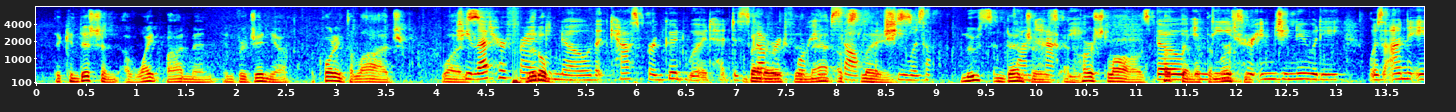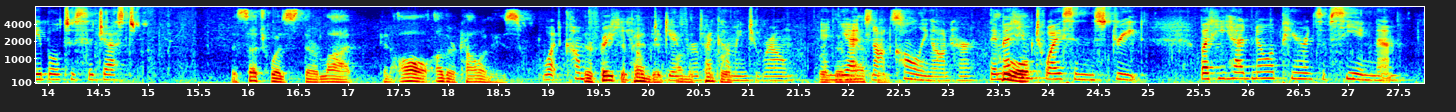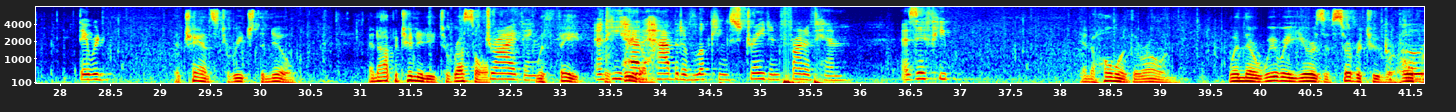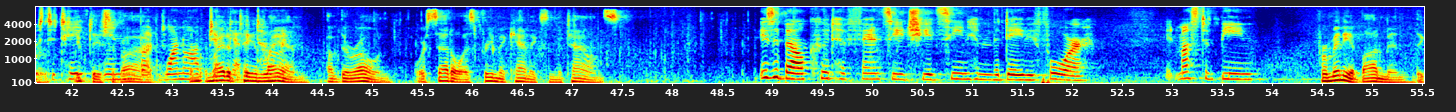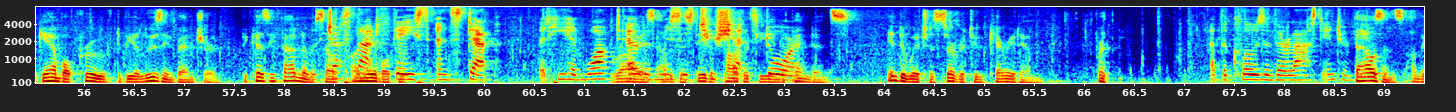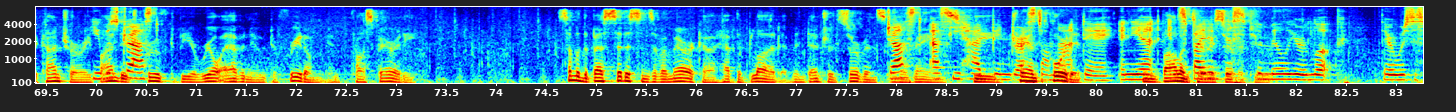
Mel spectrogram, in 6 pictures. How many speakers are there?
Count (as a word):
two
